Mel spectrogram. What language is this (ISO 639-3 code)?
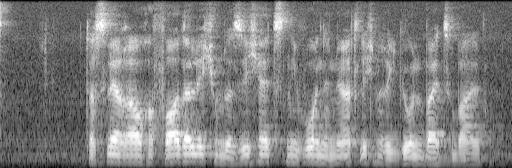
deu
